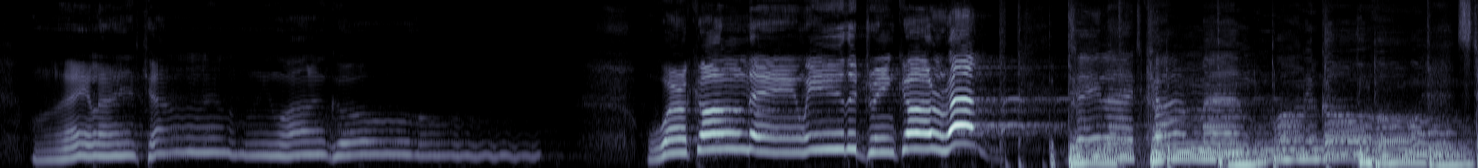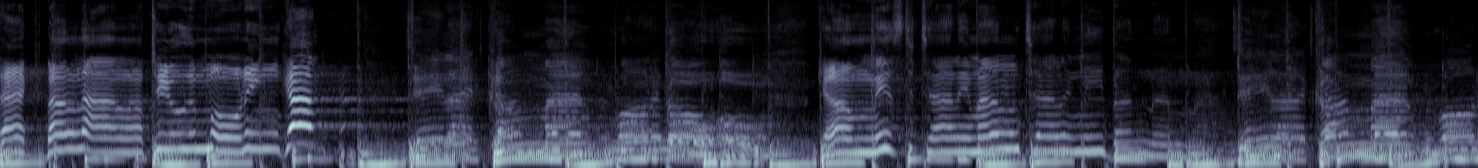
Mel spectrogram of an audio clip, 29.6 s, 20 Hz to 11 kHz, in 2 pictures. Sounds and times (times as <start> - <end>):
Music: 10.1 - 29.5.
